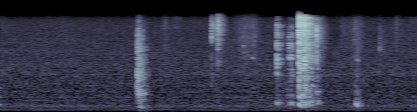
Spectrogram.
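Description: A few sharp clicks and clatters of hard plastic and metal die-cutting plates knocking together as they are handled around a manual die-cutting machine. There is a single click about a second and a half in, and the loudest burst of clatter comes about three seconds in.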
